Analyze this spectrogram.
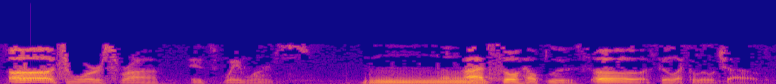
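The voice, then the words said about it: American accent. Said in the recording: “here I am with my American accent.”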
